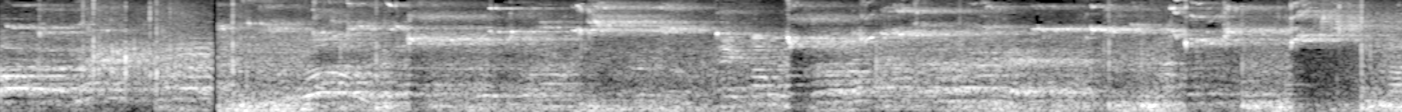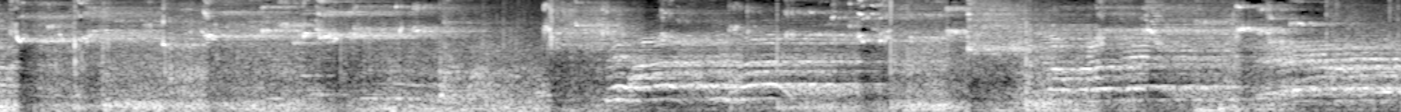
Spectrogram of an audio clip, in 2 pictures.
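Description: Indoor basketball game sounds in a large gym: a ball bouncing on the hardwood floor, with players' voices calling out on the court.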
